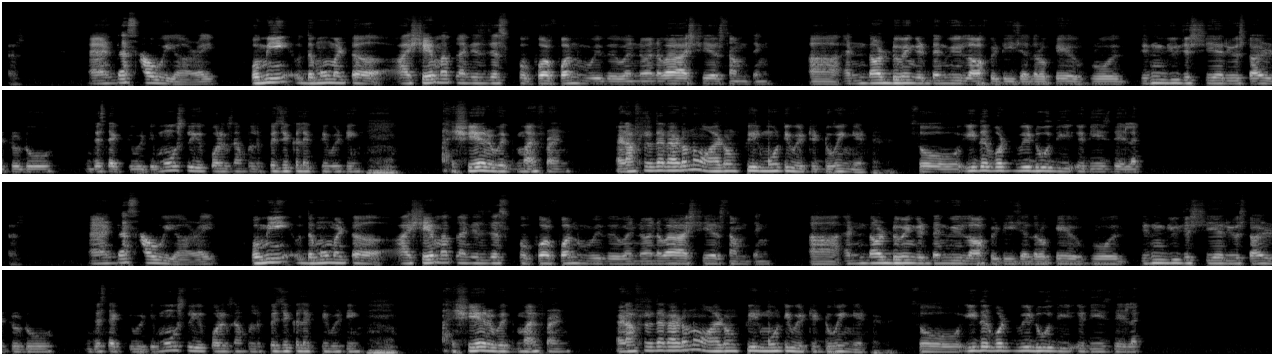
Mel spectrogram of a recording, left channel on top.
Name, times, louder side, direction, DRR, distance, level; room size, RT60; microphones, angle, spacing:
voice 1, 0.9-2.1 2.5-7.7 8.1-13.2 13.5-16.6 17.1-18.4 18.8-21.3 21.9-24.0, left 2 dB, 50° left, 1.1 m, -27 dB
4.5 x 2.0 x 2.3 m
head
